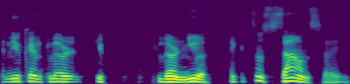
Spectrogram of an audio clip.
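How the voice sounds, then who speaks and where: A man talks through an idea in casual conversation, stopping and restarting often as he searches for words. His voice sits at an ordinary middle pitch. The sound is close and dry, with no room echo. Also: creaky, darkish tone. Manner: halting, full of restarts and fillers while explaining.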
